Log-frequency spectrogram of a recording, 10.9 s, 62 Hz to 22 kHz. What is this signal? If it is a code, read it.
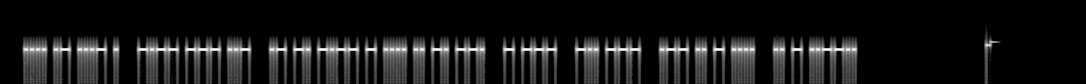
Morse code, heard as a keyed tone, about 40 wpm, 700 Hz. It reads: HAVE YOU ANYTHING TO DO WITH IT?
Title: Sentences from Top 1000 Words 40wpm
